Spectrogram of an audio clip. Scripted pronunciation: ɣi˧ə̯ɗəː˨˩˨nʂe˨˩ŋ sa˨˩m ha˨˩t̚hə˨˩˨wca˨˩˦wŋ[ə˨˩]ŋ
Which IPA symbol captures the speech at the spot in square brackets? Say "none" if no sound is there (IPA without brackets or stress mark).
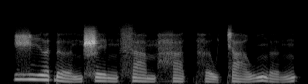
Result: ə˨˩˦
